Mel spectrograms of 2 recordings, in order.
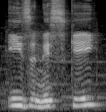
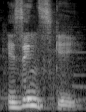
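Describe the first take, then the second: First: The name is said with an extra syllable. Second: The name is said without the extra syllable. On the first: The speaker calls it wrong. "I keep throwing an extra syllable on her last name" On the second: The speaker calls it right. "but it's just"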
